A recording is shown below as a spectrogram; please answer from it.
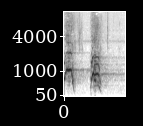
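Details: Coonhound giving two loud, harsh barks about half a second apart, each a short rich burst, the second trailing off into a faint lingering tone.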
